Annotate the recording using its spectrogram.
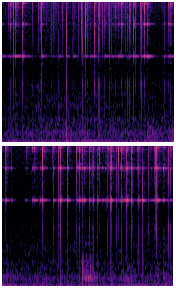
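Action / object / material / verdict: tap / frosted glass lamp shell / glass / none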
